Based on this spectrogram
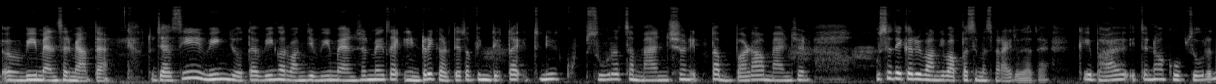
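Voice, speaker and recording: A woman's voice: mid-range voice, warm tone, dull audio. A woman casually retelling a fan-fiction story in a chatty way, slipping in English words.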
